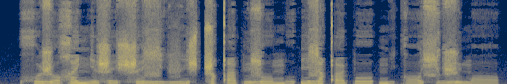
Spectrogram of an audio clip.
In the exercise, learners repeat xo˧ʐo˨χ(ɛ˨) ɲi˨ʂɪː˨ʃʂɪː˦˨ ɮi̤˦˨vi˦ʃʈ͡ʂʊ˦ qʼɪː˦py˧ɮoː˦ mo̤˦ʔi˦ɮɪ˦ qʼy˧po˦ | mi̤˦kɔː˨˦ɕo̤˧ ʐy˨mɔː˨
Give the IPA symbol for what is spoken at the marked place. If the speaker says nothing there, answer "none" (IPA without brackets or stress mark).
ɛ˦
